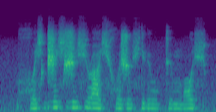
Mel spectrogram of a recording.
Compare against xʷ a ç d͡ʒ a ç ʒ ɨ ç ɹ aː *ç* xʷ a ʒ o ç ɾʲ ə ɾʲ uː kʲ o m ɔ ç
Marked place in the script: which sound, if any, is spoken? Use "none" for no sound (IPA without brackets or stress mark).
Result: ç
